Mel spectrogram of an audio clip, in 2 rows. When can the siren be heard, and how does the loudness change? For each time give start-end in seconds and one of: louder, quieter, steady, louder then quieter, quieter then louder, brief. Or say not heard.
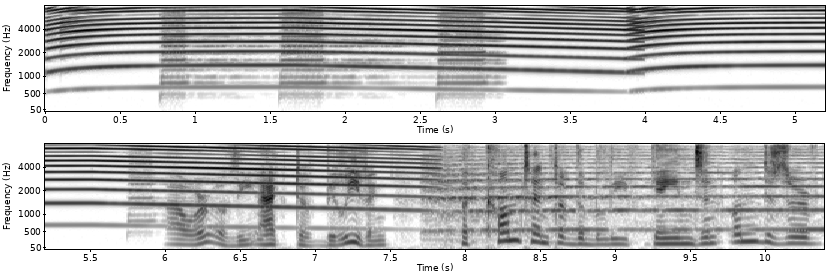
0.0-10.3 quieter.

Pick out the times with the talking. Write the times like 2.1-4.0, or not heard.
6.0-10.3.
